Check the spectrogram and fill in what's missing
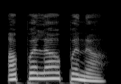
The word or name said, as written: ಅಪಲಪನ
